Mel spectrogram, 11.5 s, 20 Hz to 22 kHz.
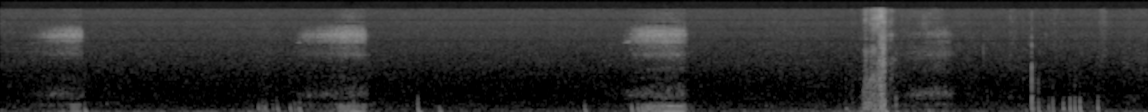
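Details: Snoring in a sleeping pet: quiet, regular snoring breaths with a soft whistling edge, roughly every three seconds, about 20 breaths a minute.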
